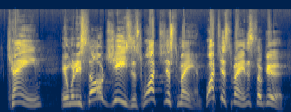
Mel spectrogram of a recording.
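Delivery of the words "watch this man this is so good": usual speaking voice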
